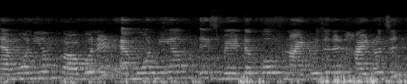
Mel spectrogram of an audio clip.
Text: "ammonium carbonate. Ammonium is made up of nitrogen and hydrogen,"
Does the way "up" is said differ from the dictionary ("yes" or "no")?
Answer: no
